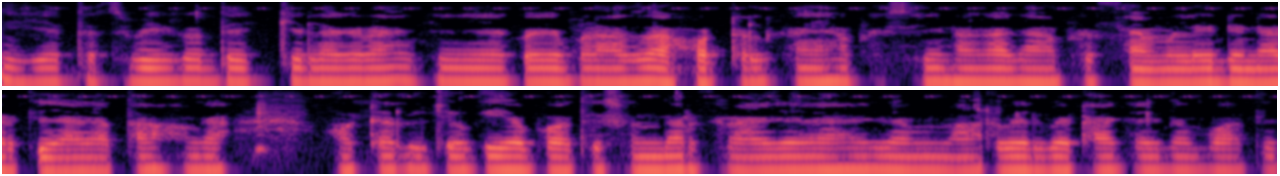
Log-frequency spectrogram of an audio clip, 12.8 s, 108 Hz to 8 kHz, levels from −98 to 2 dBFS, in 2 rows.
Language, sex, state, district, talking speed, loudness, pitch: Hindi, male, Bihar, Araria, 180 wpm, -33 LUFS, 135 Hz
